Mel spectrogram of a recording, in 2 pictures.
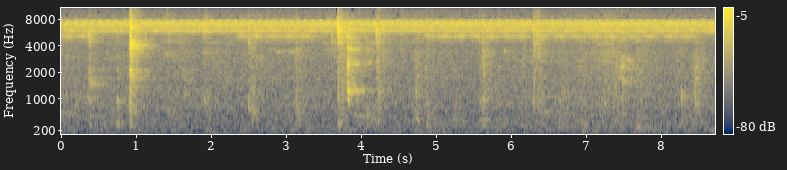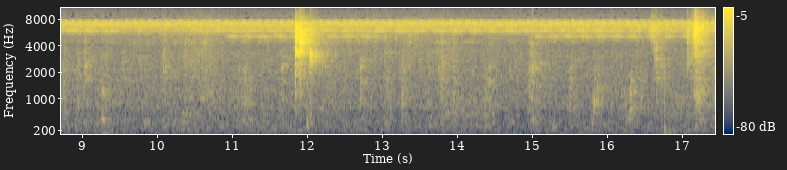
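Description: Close-miked eating: a few short, sharp crunches and mouth clicks as a shrimp is bitten and chewed, about a second in, twice around four seconds, and loudest near twelve seconds. Under them runs a steady high-pitched background chirr.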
